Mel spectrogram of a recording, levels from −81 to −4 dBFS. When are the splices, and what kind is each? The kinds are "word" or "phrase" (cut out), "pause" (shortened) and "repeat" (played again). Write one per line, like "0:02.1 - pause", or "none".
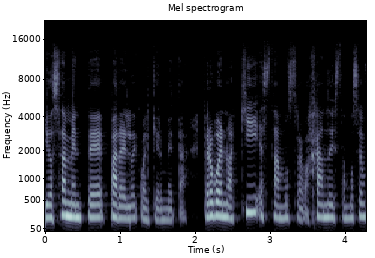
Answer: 0:01.1 - word
0:02.0 - pause

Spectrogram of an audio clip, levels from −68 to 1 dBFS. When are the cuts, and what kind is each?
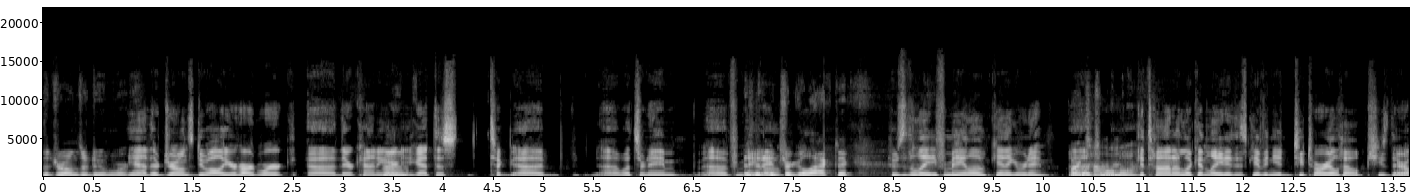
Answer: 0:10.2 - pause

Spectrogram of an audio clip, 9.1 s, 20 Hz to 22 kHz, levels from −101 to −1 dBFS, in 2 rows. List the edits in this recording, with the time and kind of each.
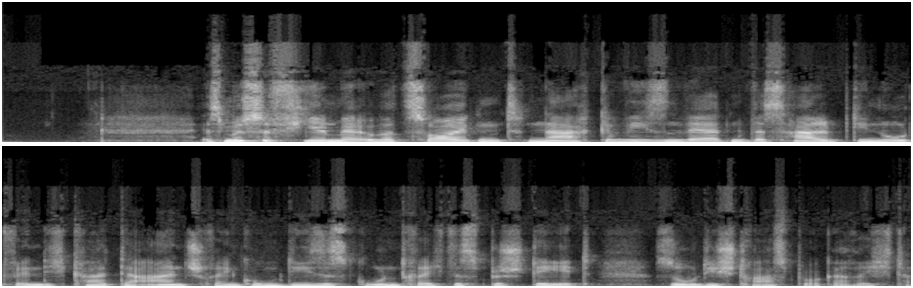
none

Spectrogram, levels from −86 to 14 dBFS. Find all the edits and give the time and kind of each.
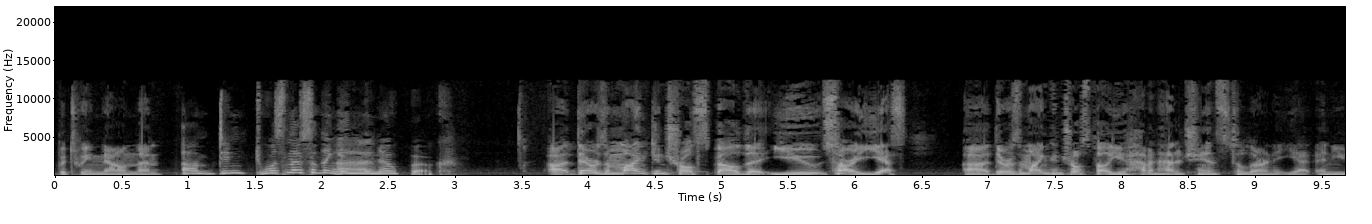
none

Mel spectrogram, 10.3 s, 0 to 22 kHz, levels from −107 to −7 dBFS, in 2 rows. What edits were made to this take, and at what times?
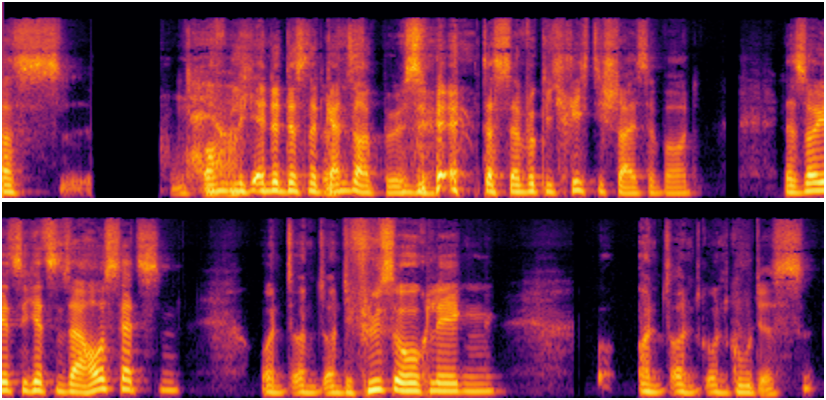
none

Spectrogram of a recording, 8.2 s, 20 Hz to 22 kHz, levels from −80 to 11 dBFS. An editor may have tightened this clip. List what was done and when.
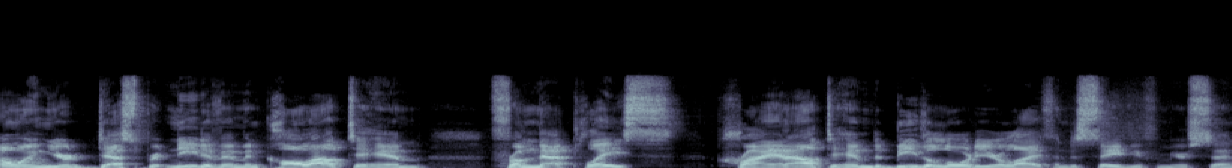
none

